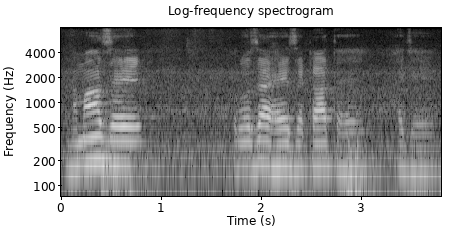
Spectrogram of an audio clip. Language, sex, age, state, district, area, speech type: Urdu, male, 30-45, Delhi, South Delhi, urban, spontaneous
